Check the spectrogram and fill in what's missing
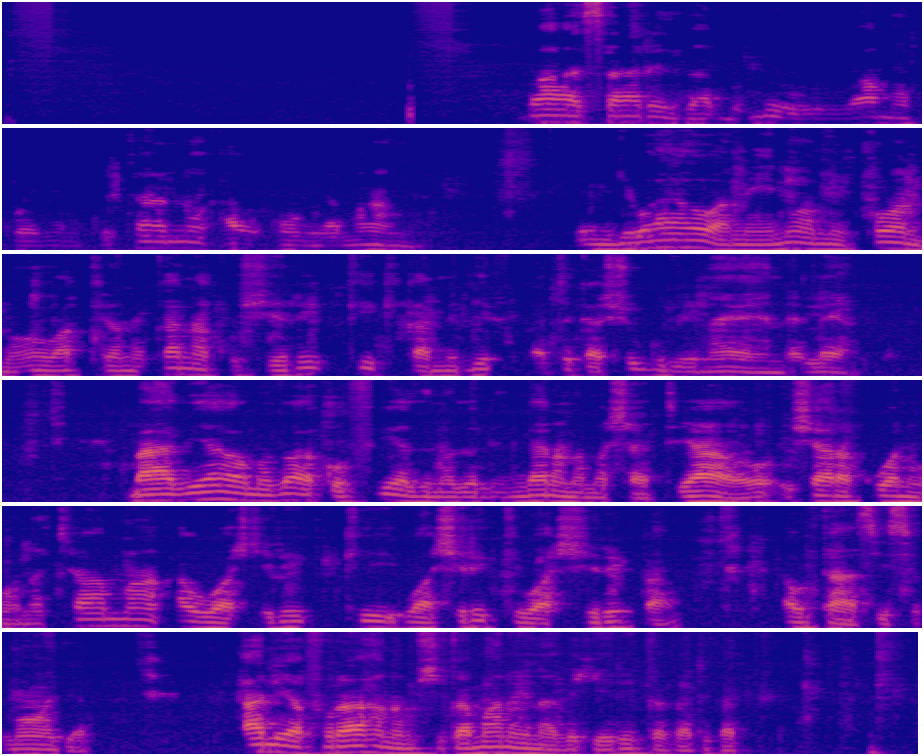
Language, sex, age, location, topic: Swahili, male, 25-35, Nakuru, government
